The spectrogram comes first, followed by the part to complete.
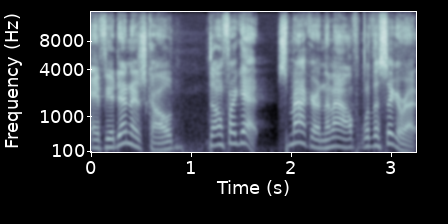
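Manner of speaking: put-on old-time 1950s radio announcer-style voice. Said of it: "I should be talking in a nineteen fifties radio voice".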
